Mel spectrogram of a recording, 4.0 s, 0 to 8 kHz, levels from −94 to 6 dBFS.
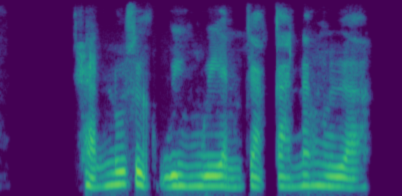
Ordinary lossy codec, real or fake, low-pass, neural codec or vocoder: none; real; none; none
